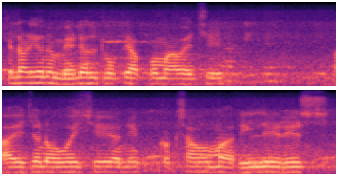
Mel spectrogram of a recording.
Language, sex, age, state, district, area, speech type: Gujarati, male, 18-30, Gujarat, Junagadh, urban, spontaneous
